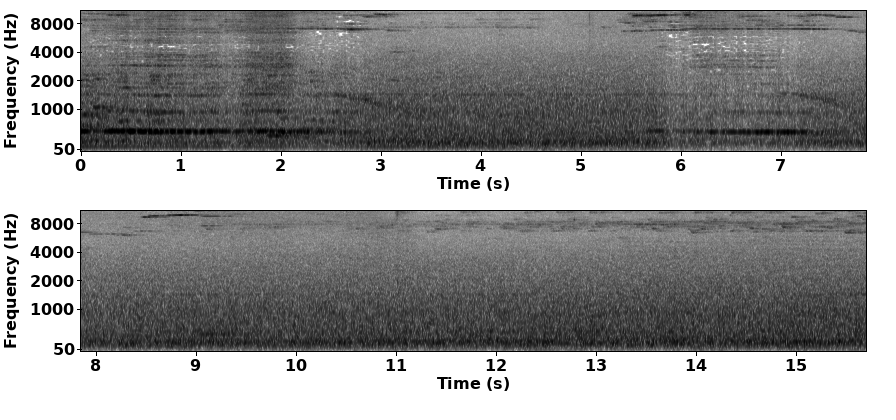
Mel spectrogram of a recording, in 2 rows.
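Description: A 300 series Shinkansen train rolling slowly into a station platform, a steady rumble and hiss. A held mid-pitched tone rises over it twice: near the start, and again about six seconds in.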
